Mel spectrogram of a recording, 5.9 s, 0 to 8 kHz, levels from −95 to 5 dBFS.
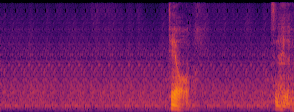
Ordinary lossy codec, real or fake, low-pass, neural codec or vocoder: none; fake; none; codec, 16 kHz, 1.1 kbps, Voila-Tokenizer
